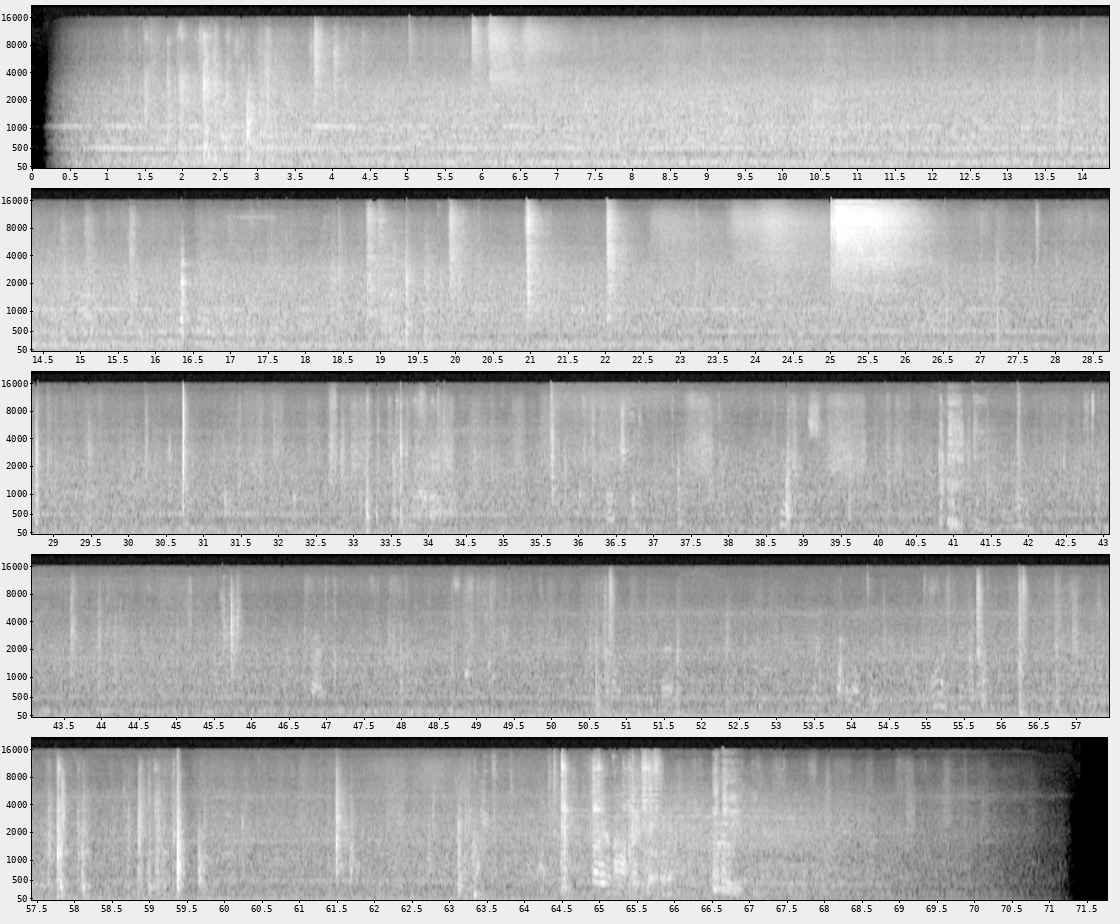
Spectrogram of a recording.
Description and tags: Boarding the Kings Cross London train at Doncaster station in Yorkshire, England.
